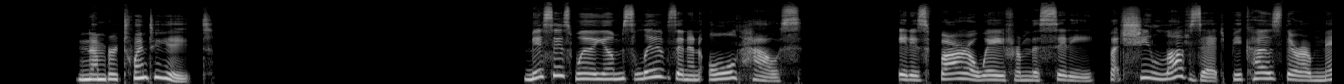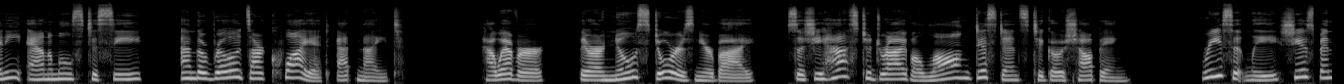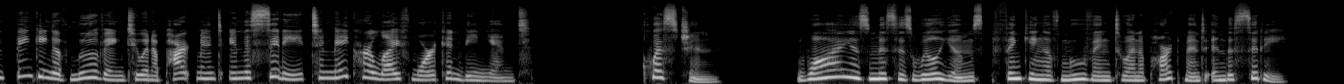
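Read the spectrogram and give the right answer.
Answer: Her house is far from stores, so shopping is inconvenient.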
